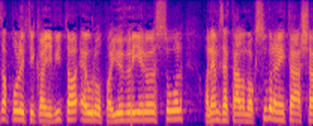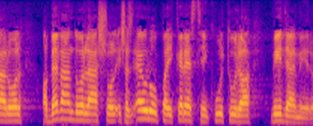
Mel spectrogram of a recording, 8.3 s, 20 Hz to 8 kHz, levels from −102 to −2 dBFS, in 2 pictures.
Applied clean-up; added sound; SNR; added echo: none; none; none; none.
